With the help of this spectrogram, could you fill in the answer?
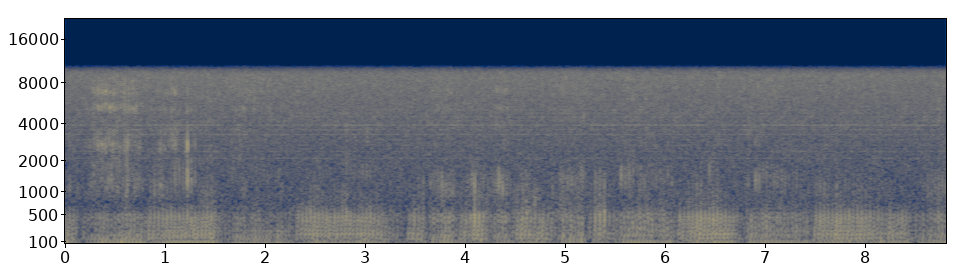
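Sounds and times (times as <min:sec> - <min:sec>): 
domestic cat purring: 0:00.0 - 0:08.8.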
